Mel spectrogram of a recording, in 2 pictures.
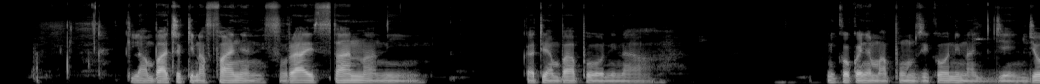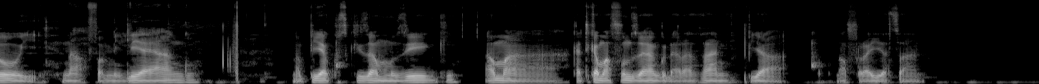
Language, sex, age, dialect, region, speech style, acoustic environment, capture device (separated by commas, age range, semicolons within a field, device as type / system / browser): Swahili, male, 18-24, Kenya - Mombasa, Kenya, happy; focused, silence; music, mobile / Linux / Chrome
